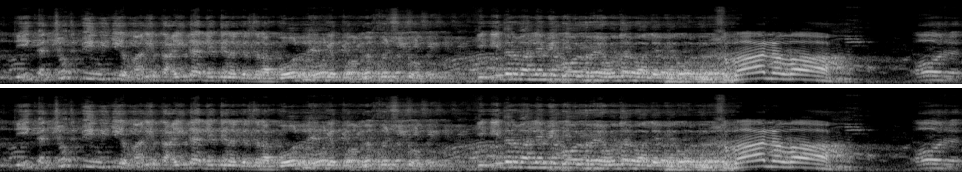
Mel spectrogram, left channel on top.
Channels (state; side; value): identical; both; correlation 1.00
